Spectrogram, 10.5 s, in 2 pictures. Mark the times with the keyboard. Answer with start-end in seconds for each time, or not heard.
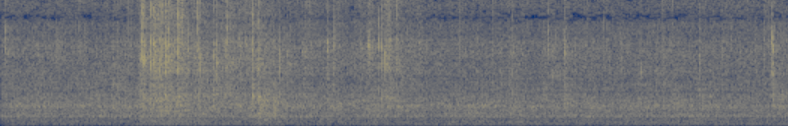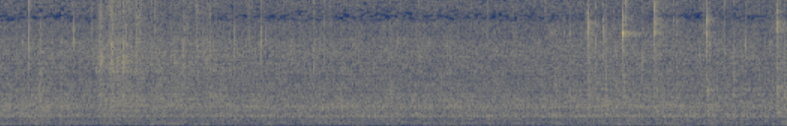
8.9-10.4.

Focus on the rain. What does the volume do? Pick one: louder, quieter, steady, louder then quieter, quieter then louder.
steady.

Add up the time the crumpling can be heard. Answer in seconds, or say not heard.
3 s.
